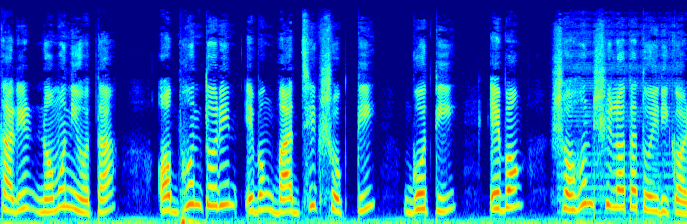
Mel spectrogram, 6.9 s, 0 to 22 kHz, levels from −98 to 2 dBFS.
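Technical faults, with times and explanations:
Throughout, generation loss: the speech sounds swirly, smeared and hollow, with blurred attacks and nothing above 19.2 kHz. This is likely from repeated lossy re-encoding, around five passes, each re-quantising on a shifted frame grid, which fits AAC-LC at about 96 kbit/s.
5.57–6.83 s, GSM phone buzz: right after "বাহ্যিক শক্তি গতি এবং", a hard, raspy 217 Hz buzz rich in harmonics sits about 25 dB below the speech and holds steady, as from a nearby phone on a call whose radio bursts the audio circuitry rectifies.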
